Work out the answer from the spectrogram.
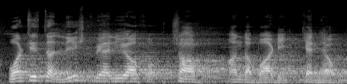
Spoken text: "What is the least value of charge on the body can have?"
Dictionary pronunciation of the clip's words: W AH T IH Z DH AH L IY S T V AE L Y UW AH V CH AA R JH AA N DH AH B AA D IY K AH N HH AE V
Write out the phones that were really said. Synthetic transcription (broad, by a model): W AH T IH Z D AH L IY S T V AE L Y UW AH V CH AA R AA N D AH B AA D IY K AH N HH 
